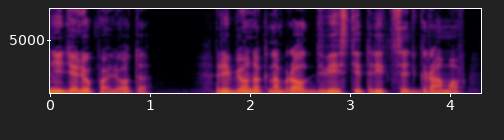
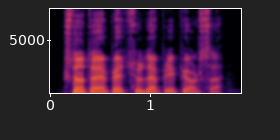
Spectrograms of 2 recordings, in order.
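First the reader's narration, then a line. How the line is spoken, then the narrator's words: Growled. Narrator (Russian): рыкнул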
